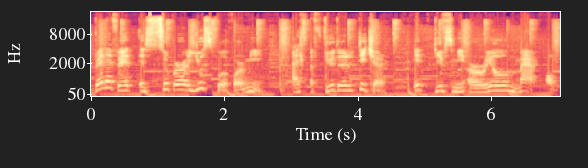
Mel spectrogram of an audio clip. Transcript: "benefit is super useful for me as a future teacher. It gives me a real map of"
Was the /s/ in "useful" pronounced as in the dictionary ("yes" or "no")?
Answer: yes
